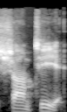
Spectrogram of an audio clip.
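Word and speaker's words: Chantilly: And this car at Shanti, which we are, you know, throw that out at cocktail parties, pronounce it Shanti, everybody will be impressed.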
